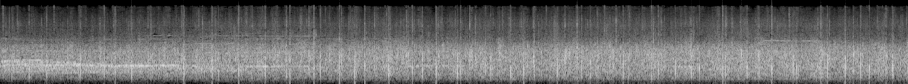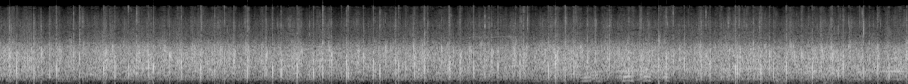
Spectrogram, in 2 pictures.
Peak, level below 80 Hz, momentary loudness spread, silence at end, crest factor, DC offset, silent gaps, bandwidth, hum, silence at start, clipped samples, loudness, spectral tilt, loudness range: 0 dBFS; -50 dBFS; 2 LU; 0 s; 14 dB; under 0.1%; none; 17.5 kHz; none; 0 s; under 0.1%; -13 LUFS; -1 dB/octave; 1 LU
